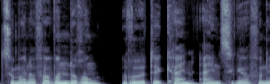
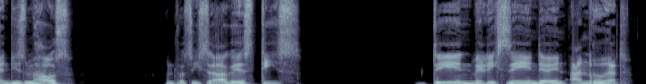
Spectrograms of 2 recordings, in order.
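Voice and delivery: Silver; 5 semitones higher than usual. Acted. Silver scorns and commands crew.

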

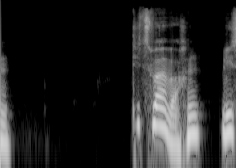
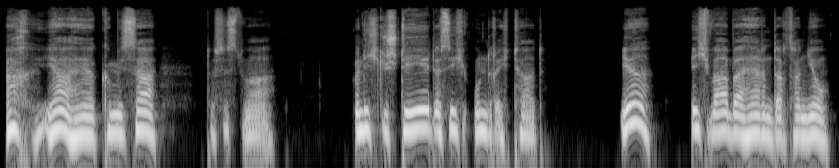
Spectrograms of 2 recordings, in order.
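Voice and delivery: higher, submissive confessing voice; contrite suspect; 6 semitones higher than usual. Acted. Frightened landlord admits his visit to commissioner, contrite. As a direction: own up meekly to the interrogator.

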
